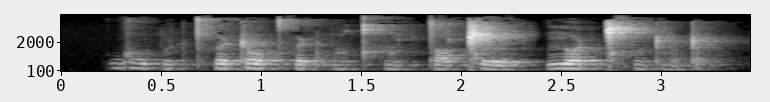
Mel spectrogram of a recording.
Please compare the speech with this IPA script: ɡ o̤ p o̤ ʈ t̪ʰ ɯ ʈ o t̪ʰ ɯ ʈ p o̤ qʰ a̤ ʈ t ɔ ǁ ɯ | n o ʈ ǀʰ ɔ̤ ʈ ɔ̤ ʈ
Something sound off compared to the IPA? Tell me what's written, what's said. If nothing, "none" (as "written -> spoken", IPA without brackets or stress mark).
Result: none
